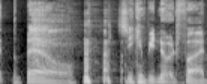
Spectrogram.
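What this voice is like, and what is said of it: Imitates a YouTuber's voice. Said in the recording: “my impersonation of my best YouTuber”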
